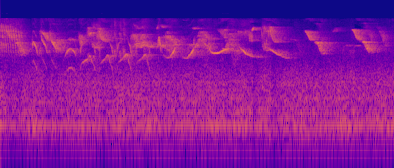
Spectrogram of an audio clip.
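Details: Curiós bred in captivity, singing the same regional Curitiba song as their father. Rapid high chirps and down-slurred whistles follow each other roughly twice a second in a lively, jumbled phrase.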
